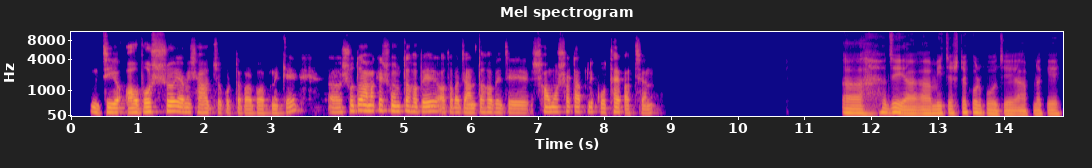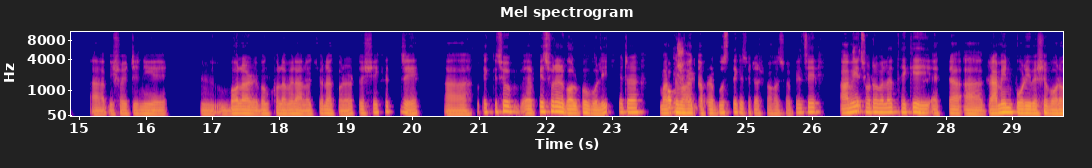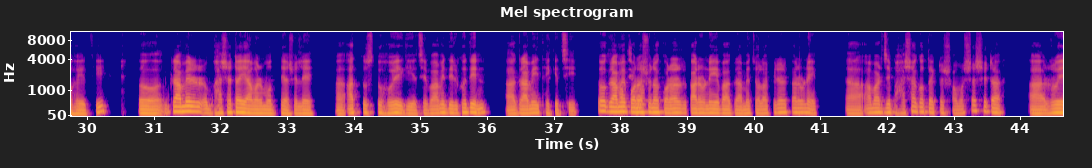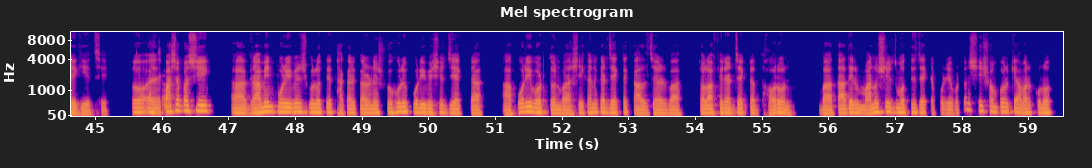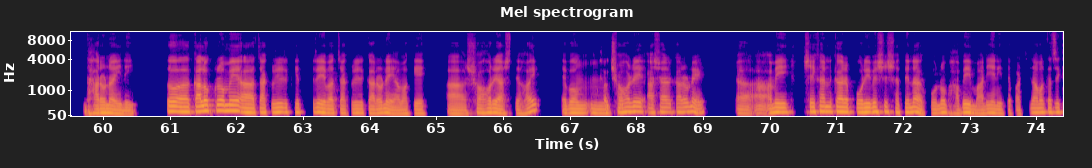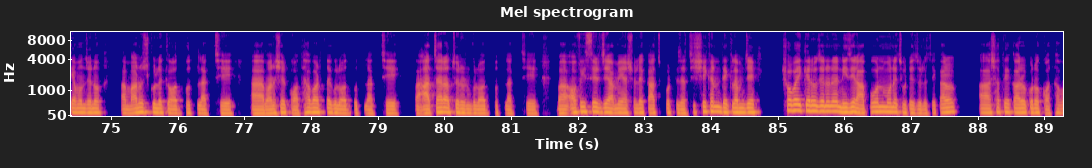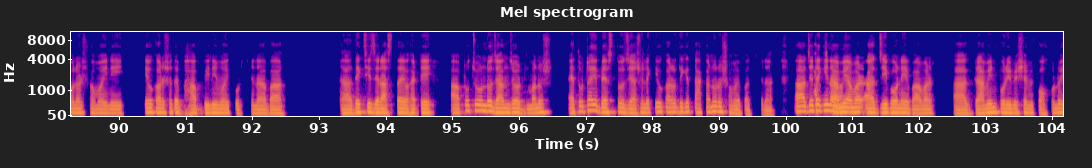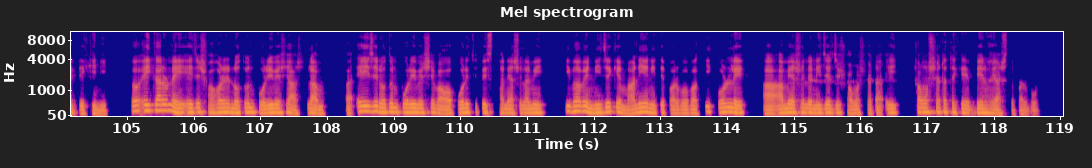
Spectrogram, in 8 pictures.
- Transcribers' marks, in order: tapping; swallow; other background noise
- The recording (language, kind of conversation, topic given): Bengali, advice, অপরিচিত জায়গায় আমি কীভাবে দ্রুত মানিয়ে নিতে পারি?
